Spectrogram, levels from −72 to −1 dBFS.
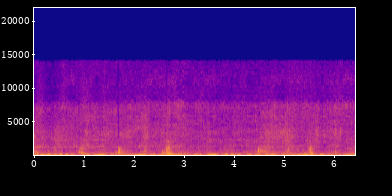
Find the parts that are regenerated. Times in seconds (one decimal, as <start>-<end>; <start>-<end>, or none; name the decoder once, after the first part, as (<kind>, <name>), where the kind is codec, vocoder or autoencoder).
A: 0.0-5.0 (codec, SNAC); 5.6-6.4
